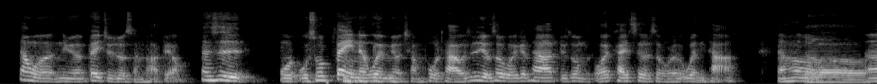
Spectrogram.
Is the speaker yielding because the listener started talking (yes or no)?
no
